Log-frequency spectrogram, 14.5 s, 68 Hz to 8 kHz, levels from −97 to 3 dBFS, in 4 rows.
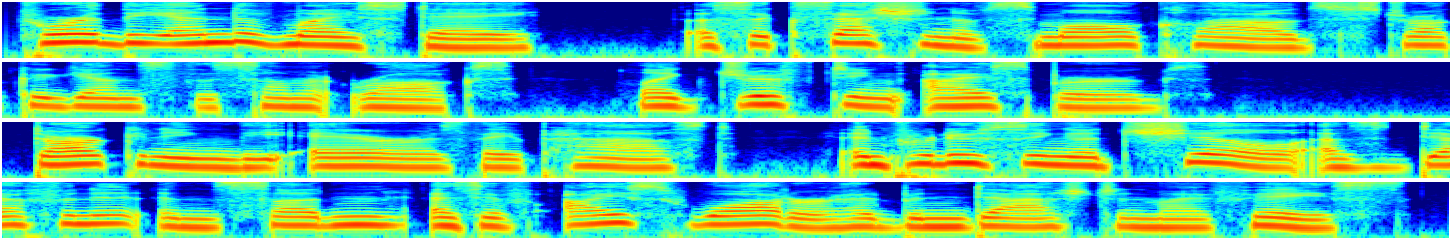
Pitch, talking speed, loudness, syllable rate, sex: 195 Hz, 180 wpm, -19 LUFS, 4.9 syllables/s, female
